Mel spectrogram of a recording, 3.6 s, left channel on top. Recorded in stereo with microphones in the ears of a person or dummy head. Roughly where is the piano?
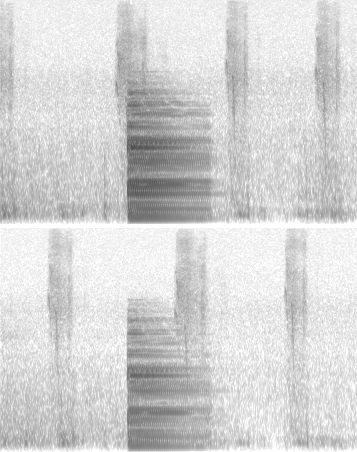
Left.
